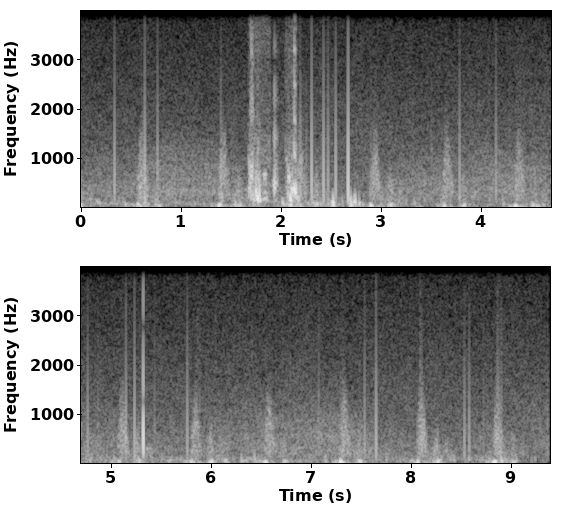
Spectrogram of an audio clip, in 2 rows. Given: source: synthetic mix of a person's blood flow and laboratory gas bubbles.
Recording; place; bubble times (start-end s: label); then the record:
Doppler ultrasound of blood flow; subclavian vein
1.69-2.01 s: bubbles
2.06-2.22 s: bubbles
From the record:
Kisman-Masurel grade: 212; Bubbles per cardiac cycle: several, 3 to 8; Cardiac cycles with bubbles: 1 to 10%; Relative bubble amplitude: moderate (0.250 to 0.450); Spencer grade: 1 (occasional bubble signal discernible with the cardiac motion signal, with majority of cardiac periods free of bubbles); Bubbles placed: anywhere in the cardiac cycle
